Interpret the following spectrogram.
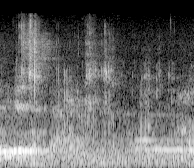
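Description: A person eating, with faint chewing and mouth sounds. There are a few soft clicks in the first half second.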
